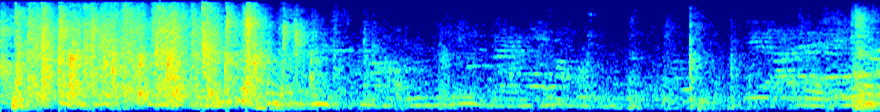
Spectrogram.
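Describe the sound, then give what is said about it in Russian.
Children's voices chatter and call out while they wait in line at the door, a lively overlapping murmur that is louder at first and then settles into a softer background babble. “Дети стоят в очереди. Ну, вообще, может быть, дети. Они стоят в двери, ждут, пока мы закончим.”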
